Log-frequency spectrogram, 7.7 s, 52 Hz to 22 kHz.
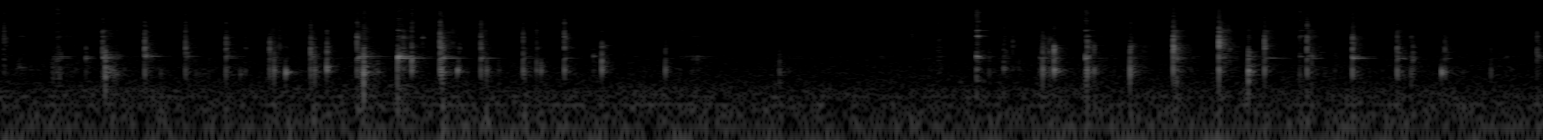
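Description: A brush is stirred through green paint inside a white ceramic mug held by its handle, clinking against the ceramic walls. Quick, bright clinks ring near 3 kHz and die away almost at once, coming in two bursts separated by a quiet pause of about a second and a half.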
